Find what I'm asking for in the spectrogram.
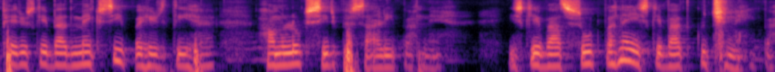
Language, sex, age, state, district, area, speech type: Hindi, female, 60+, Uttar Pradesh, Chandauli, urban, spontaneous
